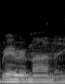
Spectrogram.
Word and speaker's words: Romano: Ray Romano, yeah.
